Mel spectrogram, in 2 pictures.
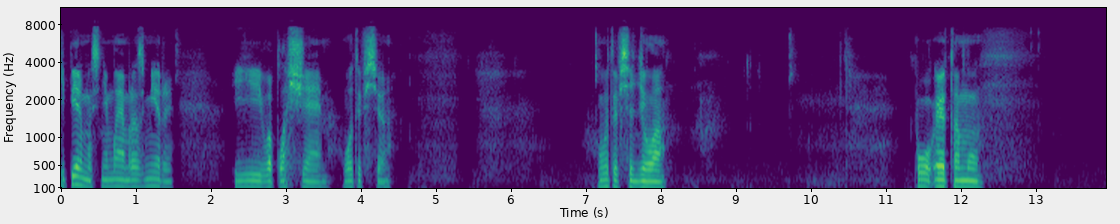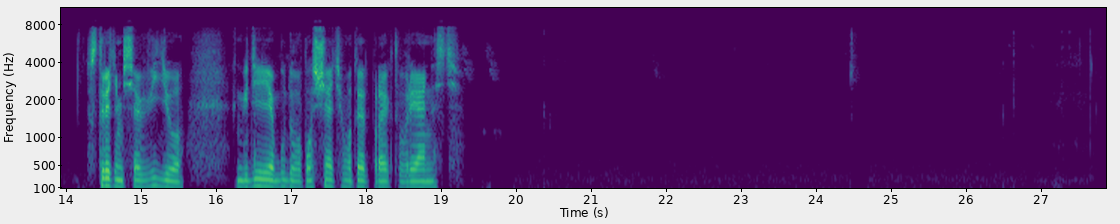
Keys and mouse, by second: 1.6-4.6 middle drag, 6.2 alt+g, 6.2 alt+h, 7.2-8.6 middle drag, 9.3 alt+z, 9.8-11.4 middle drag, 12.1 a, 12.5 a, 13.0 click, 14.6-20.4 middle drag, 24.6-26.6 middle drag, 27.4 click.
